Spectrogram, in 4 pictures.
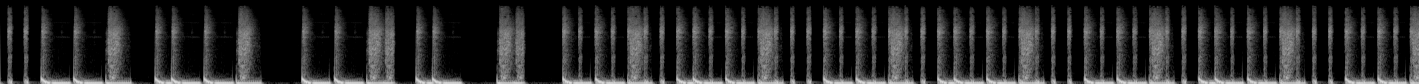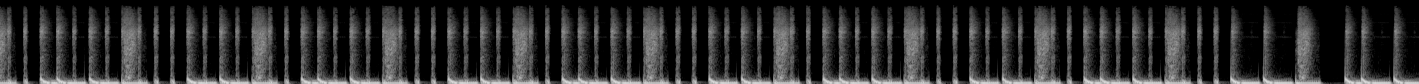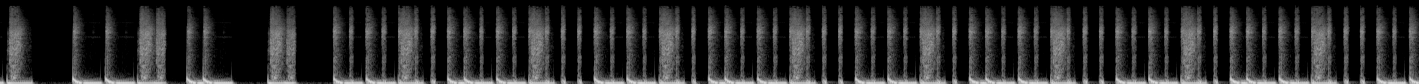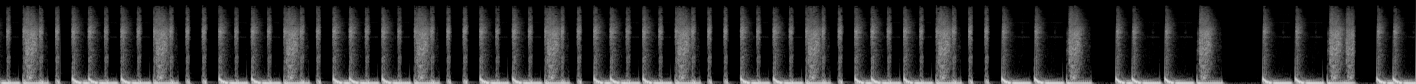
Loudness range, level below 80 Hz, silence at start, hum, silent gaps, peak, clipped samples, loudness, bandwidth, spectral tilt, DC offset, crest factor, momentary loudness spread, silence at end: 1 LU; -18 dBFS; 0.1 s; none; none; -4 dBFS; under 0.1%; -19 LUFS; 15.5 kHz; -4.5 dB/octave; under 0.1%; 12 dB; 5 LU; 0 s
